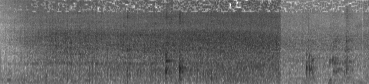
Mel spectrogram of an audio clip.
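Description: Fajita vegetables sizzling in hot olive oil in a pan, a loud, continuous frying hiss broken by scraping stirs and a few clinks, then a sudden drop to a quieter sizzle.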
